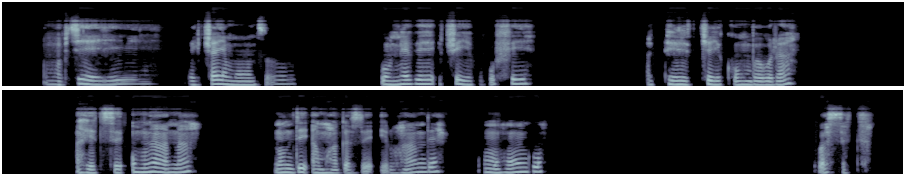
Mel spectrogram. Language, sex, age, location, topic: Kinyarwanda, female, 25-35, Kigali, health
